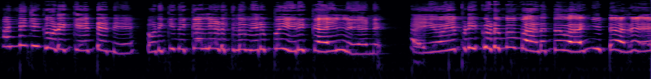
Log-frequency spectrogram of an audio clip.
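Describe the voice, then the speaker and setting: A performer voicing a distraught middle-aged mother in a cartoon who laments loudly and keeps crying out. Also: extremely high pitch, normal speed. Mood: wailing.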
